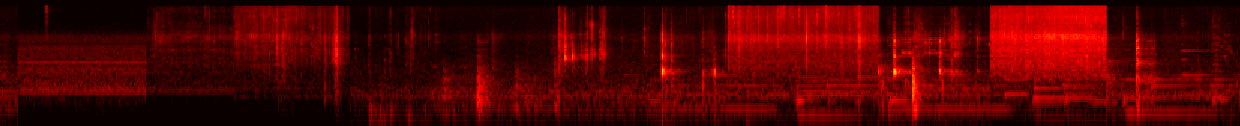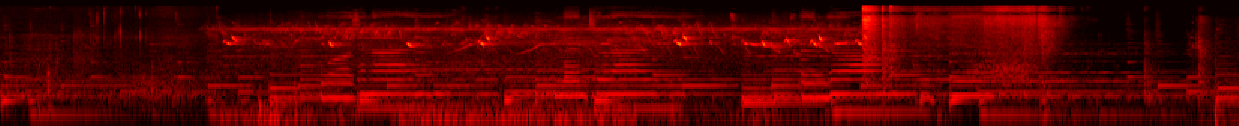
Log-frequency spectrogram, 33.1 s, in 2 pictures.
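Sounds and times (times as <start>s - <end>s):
chicken sizzling in frying pan: 2.0s - 4.6s, 9.4s - 14.8s
soft background music: 8.7s - 33.0s.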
